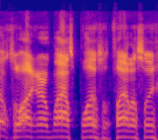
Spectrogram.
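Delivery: high, play-acted, snide, taunting echo voice. Repeating another speaker's last-place jab back at him: mocking imitation voice. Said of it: "he just has to do the mocking voice".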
